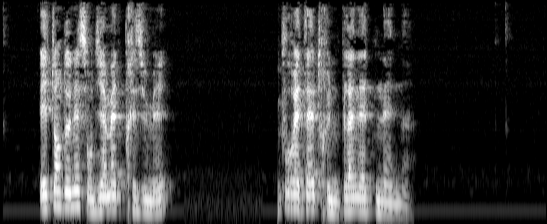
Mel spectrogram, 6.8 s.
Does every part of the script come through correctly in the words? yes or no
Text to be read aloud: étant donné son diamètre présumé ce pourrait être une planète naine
no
